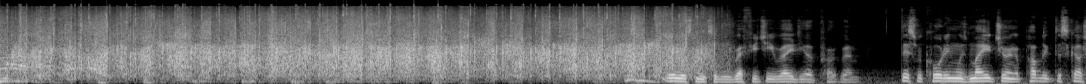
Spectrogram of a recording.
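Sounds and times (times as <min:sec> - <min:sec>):
audience applause: 0:00.0 - 0:07.4
speech: 0:06.7 - 0:10.8.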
